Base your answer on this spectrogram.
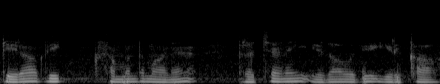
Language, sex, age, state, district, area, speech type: Tamil, male, 18-30, Tamil Nadu, Mayiladuthurai, urban, read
